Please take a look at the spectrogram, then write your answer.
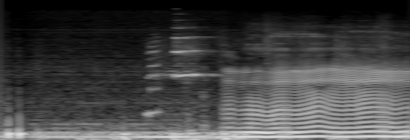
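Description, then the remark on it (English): A steady, low droning aircraft engine rumble that holds throughout, joined after about a second by a louder, wavering high-pitched whine layered over the drone. No one speaks. “I think they might be trying a new aircraft to do it.”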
